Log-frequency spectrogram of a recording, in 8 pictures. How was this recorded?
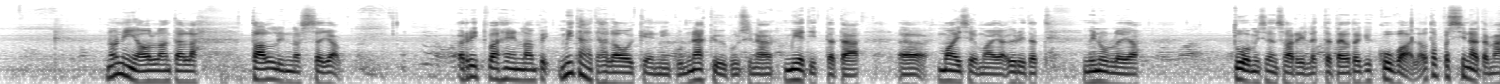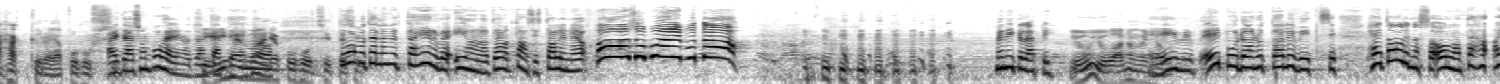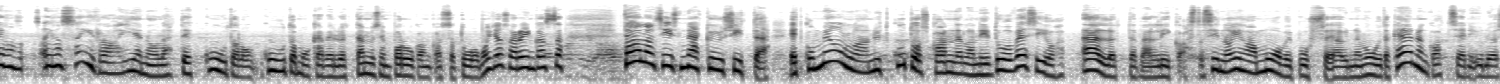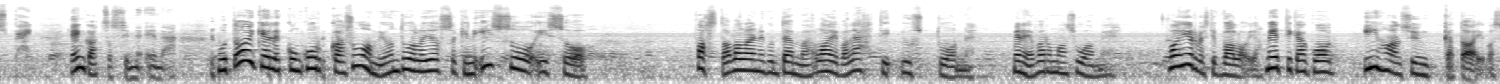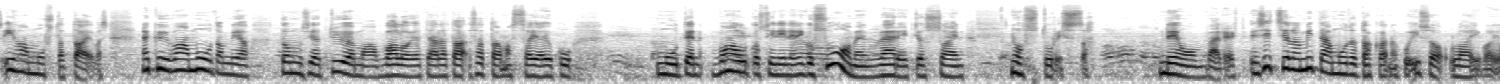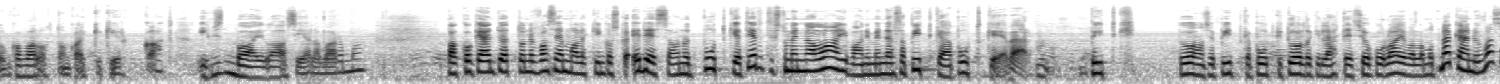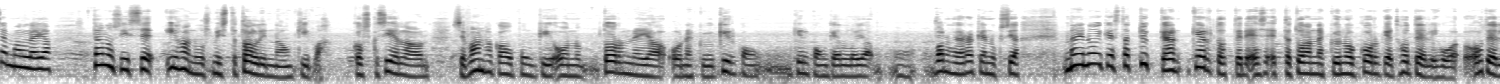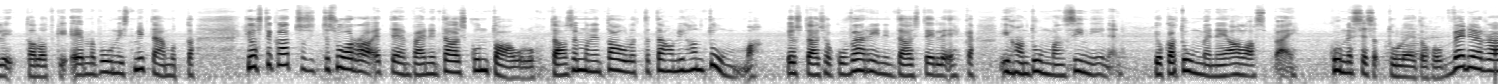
kuvailee M/S Baltic queen laivalta Tallinan sataman näkymiä.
